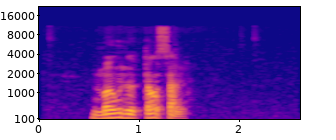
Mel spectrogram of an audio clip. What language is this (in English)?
Breton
